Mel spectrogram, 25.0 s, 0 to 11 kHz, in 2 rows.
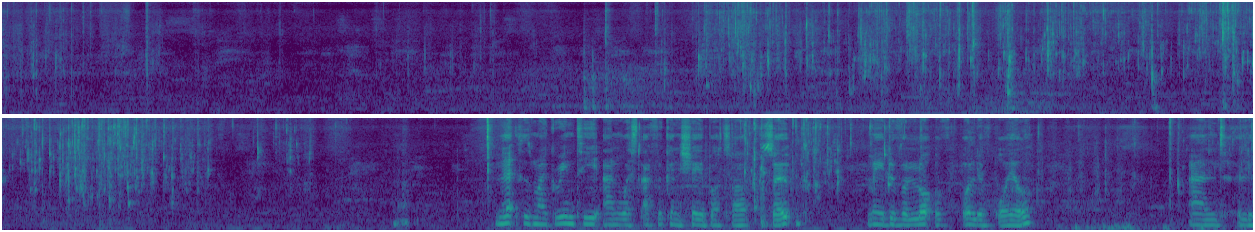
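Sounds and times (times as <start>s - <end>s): wet hands lathering soap: 0.0s - 1.2s, 6.4s - 15.8s, 18.8s - 25.0s.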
